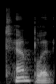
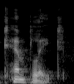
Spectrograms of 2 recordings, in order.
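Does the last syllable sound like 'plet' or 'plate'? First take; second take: plet; plate. First: The last syllable has a short 'eh' vowel, like 'plet'. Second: The last syllable has a long 'ay' vowel, like 'plate'. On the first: This is the American pronunciation. "this word is pronounced template in America" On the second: This is the English pronunciation. "in England they say template"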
